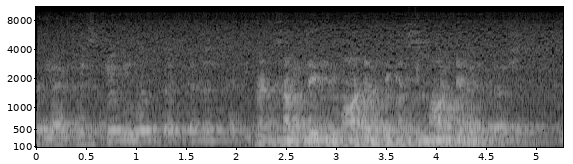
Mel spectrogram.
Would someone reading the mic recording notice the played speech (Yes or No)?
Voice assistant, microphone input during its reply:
Yes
